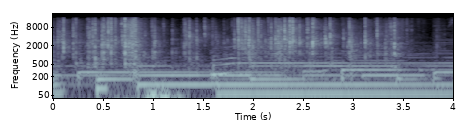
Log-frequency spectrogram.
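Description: Plastic blind-box bag crinkling and crackling in rapid, irregular bursts as hands crumple it and tear it open.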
